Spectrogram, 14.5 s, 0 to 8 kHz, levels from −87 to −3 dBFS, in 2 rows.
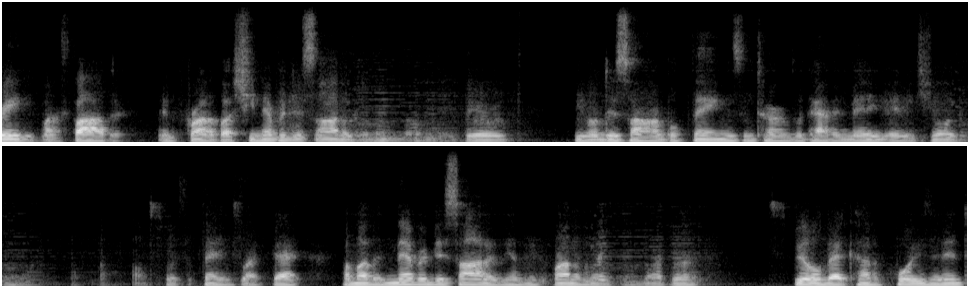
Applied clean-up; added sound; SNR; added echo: neural mask model DeepFilterNet 3.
